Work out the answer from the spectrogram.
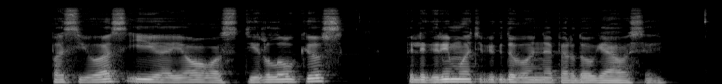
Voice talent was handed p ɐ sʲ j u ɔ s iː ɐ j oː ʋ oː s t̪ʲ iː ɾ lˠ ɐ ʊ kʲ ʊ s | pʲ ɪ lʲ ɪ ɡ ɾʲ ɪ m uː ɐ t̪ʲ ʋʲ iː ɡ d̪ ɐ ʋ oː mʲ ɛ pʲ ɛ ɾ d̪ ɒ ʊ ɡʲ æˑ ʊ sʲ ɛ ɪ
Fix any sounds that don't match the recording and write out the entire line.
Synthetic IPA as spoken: p ɐ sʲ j u ɔ s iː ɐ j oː ʋ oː s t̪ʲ iː ɾ lˠ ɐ ʊ kʲ ʊ s | pʲ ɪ lʲ ɪ ɡ ɾʲ ɪ m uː ɐ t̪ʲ ʋʲ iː ɡ d̪ ɐ ʋ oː nʲ ɛ pʲ ɛ ɾ d̪ ɒ ʊ ɡʲ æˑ ʊ sʲ ɛ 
